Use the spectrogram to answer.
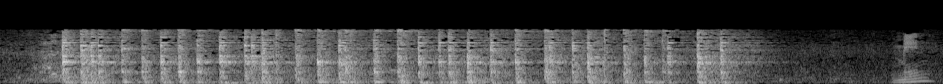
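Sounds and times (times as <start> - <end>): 
hammer banging on a metal tap: 0.6 - 7.8.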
